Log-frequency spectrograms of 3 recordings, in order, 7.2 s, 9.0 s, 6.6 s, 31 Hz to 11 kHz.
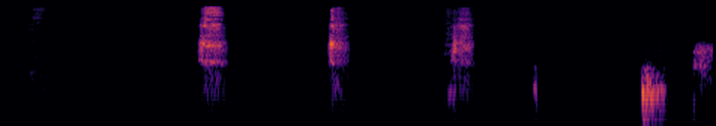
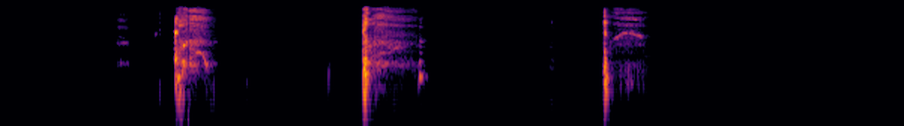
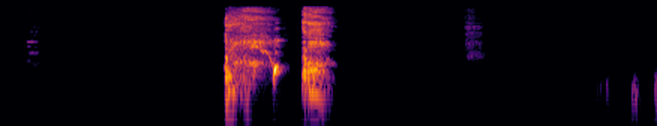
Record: exhalation_length: 7.2 s
exhalation_amplitude: 4134
exhalation_signal_mean_std_ratio: 0.25
three_cough_length: 9.0 s
three_cough_amplitude: 15211
three_cough_signal_mean_std_ratio: 0.18
cough_length: 6.6 s
cough_amplitude: 15746
cough_signal_mean_std_ratio: 0.25
survey_phase: beta (2021-08-13 to 2022-03-07)
age: 18-44
gender: Female
wearing_mask: 'No'
symptom_new_continuous_cough: true
symptom_sore_throat: true
symptom_fatigue: true
symptom_headache: true
symptom_onset: 3 days
smoker_status: Never smoked
respiratory_condition_asthma: false
respiratory_condition_other: false
recruitment_source: Test and Trace
submission_delay: 1 day
covid_test_result: Positive
covid_test_method: RT-qPCR
covid_ct_value: 17.7
covid_ct_gene: ORF1ab gene
covid_ct_mean: 18.3
covid_viral_load: 980000 copies/ml
covid_viral_load_category: Low viral load (10K-1M copies/ml)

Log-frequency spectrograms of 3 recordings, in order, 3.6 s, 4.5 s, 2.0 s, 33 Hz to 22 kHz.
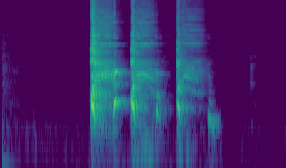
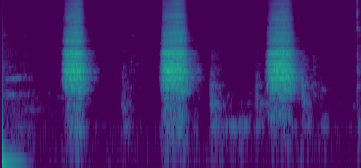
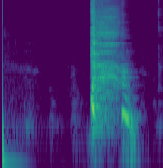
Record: three_cough_length: 3.6 s
three_cough_amplitude: 32672
three_cough_signal_mean_std_ratio: 0.31
exhalation_length: 4.5 s
exhalation_amplitude: 7572
exhalation_signal_mean_std_ratio: 0.39
cough_length: 2.0 s
cough_amplitude: 24521
cough_signal_mean_std_ratio: 0.36
survey_phase: beta (2021-08-13 to 2022-03-07)
age: 18-44
gender: Female
wearing_mask: 'No'
symptom_cough_any: true
symptom_runny_or_blocked_nose: true
smoker_status: Never smoked
respiratory_condition_asthma: false
respiratory_condition_other: false
recruitment_source: Test and Trace
submission_delay: 2 days
covid_test_result: Positive
covid_test_method: RT-qPCR
covid_ct_value: 28.0
covid_ct_gene: ORF1ab gene
covid_ct_mean: 28.7
covid_viral_load: 380 copies/ml
covid_viral_load_category: Minimal viral load (< 10K copies/ml)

